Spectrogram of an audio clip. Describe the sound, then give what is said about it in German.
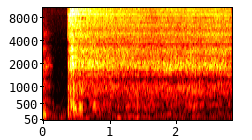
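After a brief silence, a voice imitates air escaping from a slashed car tire: one loud, steady hiss that starts abruptly and holds evenly for over two seconds. “und habe damit unseren Reifen aufgeschlitzt”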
